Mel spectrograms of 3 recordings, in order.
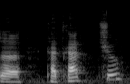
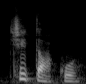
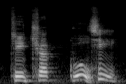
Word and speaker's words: Çitaku: ambassador from Kosovo, uh Valora, and is it pronounced Katku? Chiakqu. Oh, give it to me again. Chiakui C I T A K U.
